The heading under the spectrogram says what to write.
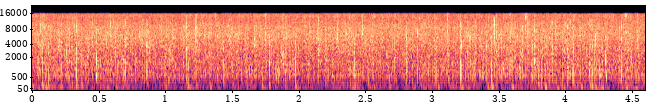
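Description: Steady rain patters on a tent, a dense hiss of countless drops with occasional louder taps standing out, holding an even level throughout with no voices.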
